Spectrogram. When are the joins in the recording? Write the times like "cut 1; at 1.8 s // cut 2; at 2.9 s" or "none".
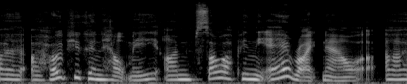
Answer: none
